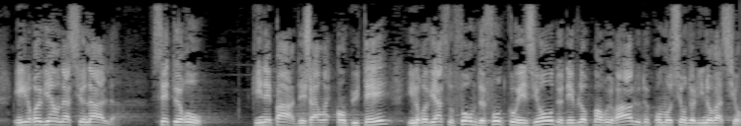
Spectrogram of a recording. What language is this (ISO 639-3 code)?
fra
